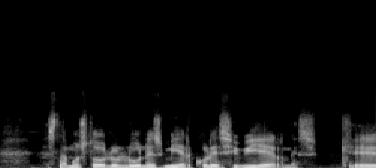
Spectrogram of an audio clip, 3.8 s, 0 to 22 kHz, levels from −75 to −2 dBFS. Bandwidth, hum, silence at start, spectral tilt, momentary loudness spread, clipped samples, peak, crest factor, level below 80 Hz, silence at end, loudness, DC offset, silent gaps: 7.4 kHz; none; 0.1 s; -6 dB/octave; 13 LU; under 0.1%; -4 dBFS; 16 dB; -52 dBFS; 0 s; -19 LUFS; under 0.1%; none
